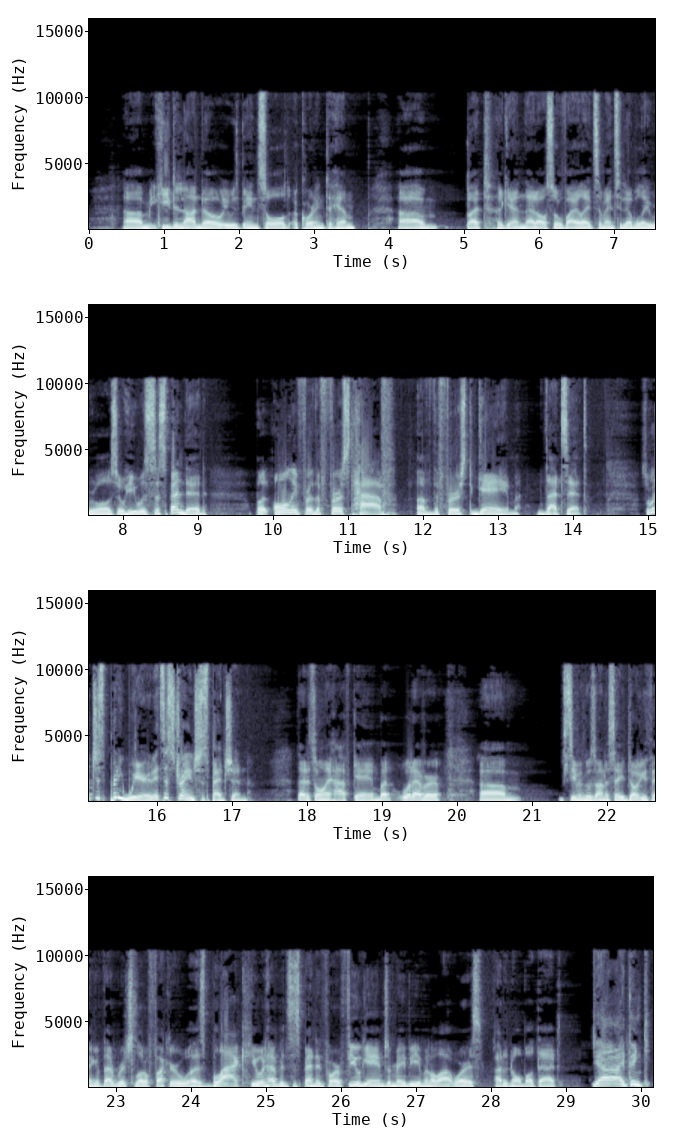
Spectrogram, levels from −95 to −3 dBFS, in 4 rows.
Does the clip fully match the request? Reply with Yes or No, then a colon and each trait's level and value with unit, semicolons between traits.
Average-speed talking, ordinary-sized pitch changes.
Yes: average, 185 wpm; average, 4.1 semitones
